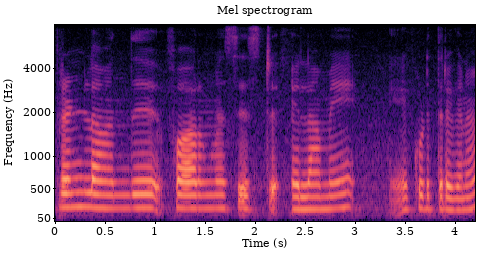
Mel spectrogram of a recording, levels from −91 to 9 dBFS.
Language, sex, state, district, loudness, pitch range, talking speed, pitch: Tamil, female, Tamil Nadu, Kanyakumari, -18 LUFS, 190-210 Hz, 85 wpm, 200 Hz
